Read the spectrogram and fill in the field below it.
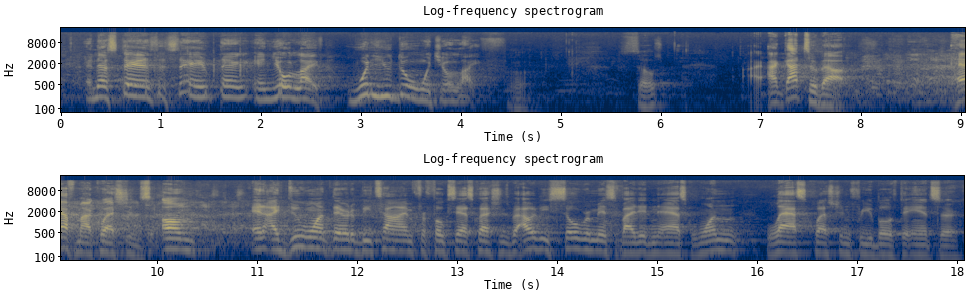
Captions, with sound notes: and that stands the same thing in your life. What are you doing with your life? >> So I got to about [laughter] half my questions and I do want there to be time for folks to ask questions, but I would be so remiss if I didn't ask one last question for you both to answer.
